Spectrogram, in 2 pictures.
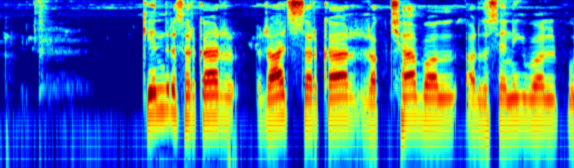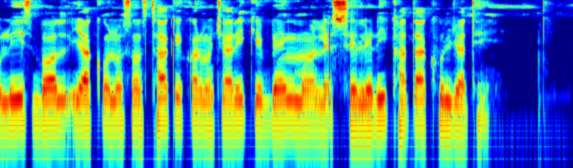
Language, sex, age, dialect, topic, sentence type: Chhattisgarhi, male, 41-45, Eastern, banking, statement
